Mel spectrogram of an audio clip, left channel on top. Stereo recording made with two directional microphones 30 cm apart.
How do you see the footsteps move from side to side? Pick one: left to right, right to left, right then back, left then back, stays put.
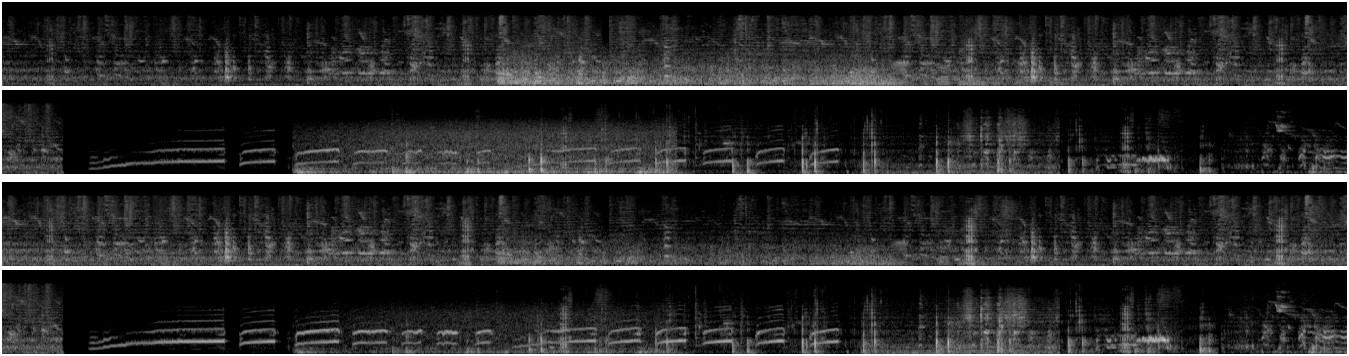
left to right.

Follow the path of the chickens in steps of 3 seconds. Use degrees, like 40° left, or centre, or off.
40° right, centre, 40° left, 20° left, 20° right, 30° right, 30° right, 30° right, 30° right.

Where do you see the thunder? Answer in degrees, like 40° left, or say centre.
50° left.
